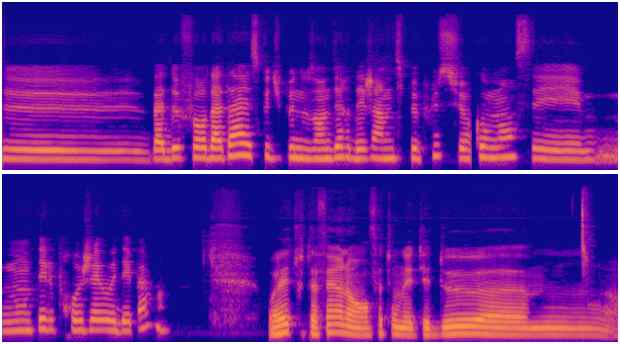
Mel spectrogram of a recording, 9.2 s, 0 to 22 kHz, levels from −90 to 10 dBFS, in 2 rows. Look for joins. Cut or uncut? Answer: cut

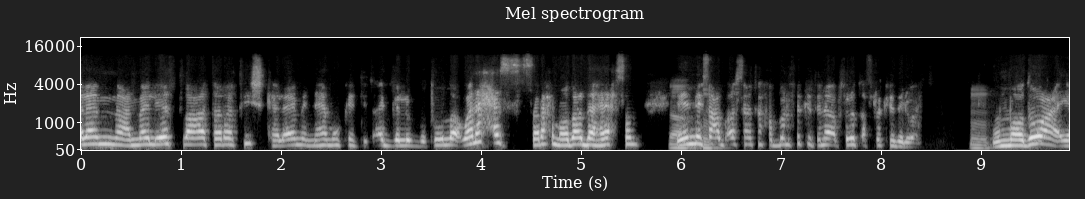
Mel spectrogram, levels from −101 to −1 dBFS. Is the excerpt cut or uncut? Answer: cut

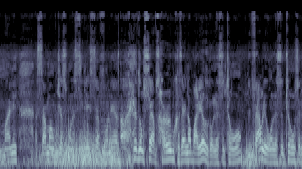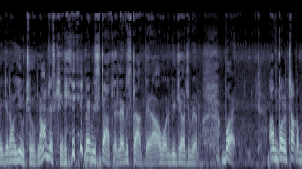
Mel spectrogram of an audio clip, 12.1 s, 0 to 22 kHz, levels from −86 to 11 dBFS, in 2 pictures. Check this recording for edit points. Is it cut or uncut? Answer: cut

